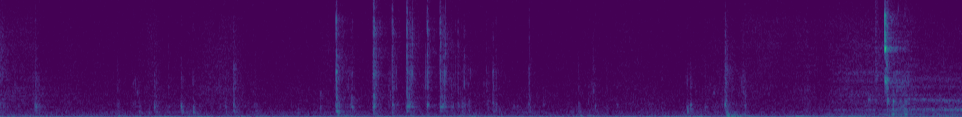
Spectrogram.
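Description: Computer keyboard keys tapped in an irregular burst of close clicks while typing a word, with short pauses between keystrokes in a quiet room and no voices.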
